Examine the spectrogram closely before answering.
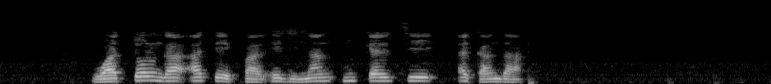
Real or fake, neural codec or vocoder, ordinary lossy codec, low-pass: real; none; MP3, 32 kbps; 7.2 kHz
